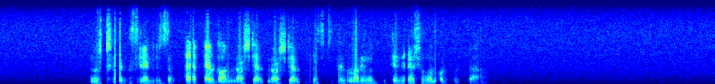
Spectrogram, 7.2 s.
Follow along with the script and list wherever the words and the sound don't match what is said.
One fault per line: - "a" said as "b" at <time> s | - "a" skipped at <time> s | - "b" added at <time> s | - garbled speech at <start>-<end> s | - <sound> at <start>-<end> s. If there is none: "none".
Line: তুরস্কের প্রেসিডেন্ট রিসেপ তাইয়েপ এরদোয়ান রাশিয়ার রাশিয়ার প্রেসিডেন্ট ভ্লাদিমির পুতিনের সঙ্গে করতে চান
none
